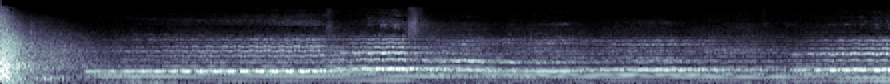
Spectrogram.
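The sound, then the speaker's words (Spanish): A firing squad fires a volley of rifle shots at an execution, heard as one sharp, merged blast at the very start. Sustained low tonal music then carries on alone. “¡Pelotón! ¡Preparen! ¡Apunten! ¡Fuego!”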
